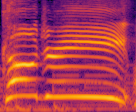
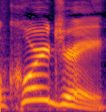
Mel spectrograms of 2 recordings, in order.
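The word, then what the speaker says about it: Corddry: It's Rob Coldry. Wait, did I say your... No, Coldry. – Coldry, yeah, you said it right.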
